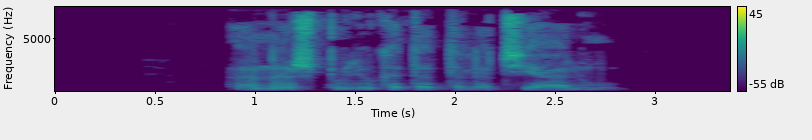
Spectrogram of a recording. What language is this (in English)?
Jauja Wanca Quechua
